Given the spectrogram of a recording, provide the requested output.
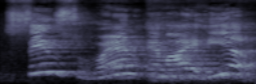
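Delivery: each word drawn out; teacher stretching the full question for students; very slow model reading. Shown as a demonstration. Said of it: "teacher models the question slowly".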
